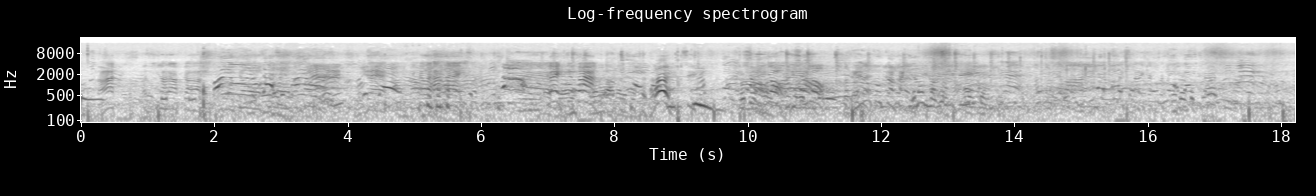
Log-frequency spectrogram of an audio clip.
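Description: Children shout and call out excitedly across an open field.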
